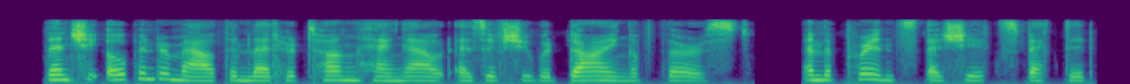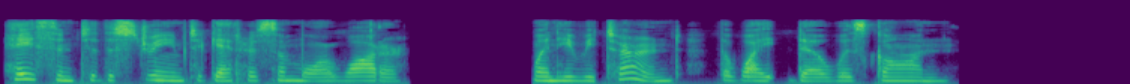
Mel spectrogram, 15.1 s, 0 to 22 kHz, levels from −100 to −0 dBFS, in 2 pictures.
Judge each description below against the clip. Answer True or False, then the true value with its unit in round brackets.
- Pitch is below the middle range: False (195 Hz)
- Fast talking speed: False (165 wpm)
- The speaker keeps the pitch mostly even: True (2.1 semitones)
